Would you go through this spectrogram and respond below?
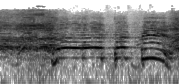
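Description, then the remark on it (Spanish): A crowd of protesters organized by the Muslim political group Jamaat-e Islami, carrying Bin Laden banners and anti-American placards, shouts and chants together loudly that Osama is alive, with rising and falling unison cries in a steady rhythmic pattern, continuous throughout. “Osama está vivo, gritan, porque muere el cerebro de Al-Qaeda, pero no el mito.”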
